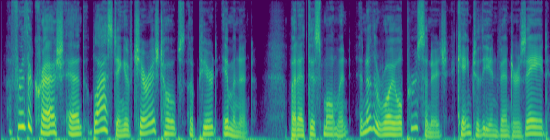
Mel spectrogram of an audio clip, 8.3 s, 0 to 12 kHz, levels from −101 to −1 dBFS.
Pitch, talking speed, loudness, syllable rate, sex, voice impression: 160 Hz, 160 wpm, -20 LUFS, 5.4 syllables/s, male, masculine, adult-like, bright, slightly soft, clear, fluent, intellectual, slightly refreshing, friendly, unique, kind, light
